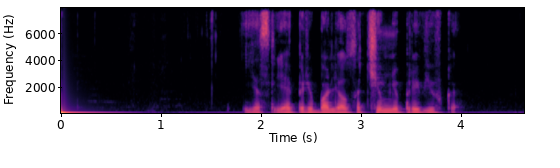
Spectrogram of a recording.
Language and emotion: Russian, angry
